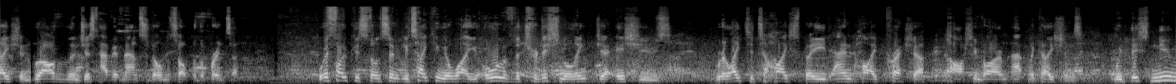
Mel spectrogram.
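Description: Gain pumping runs through the whole clip: the level swings by around 10 dB, likely from gain set too high with a fast limiter clamping down, and the waveform envelope visibly rises and ducks.

From 0.54 to 5.78 s, pre-emphasis is left on: treble stays boosted, about 10 dB at 10 kHz relative to 1 kHz, consistent with an uncorrected 50 µs FM curve. It sounds bright and thin, and a spectrogram shows a brighter top band.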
